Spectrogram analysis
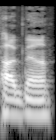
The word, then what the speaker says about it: PVGNA: That is PVGNA, pronounced Pugna because it's like a Dota hero.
